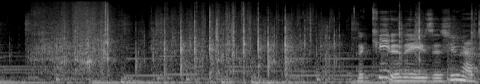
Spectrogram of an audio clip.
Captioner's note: bag rustling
